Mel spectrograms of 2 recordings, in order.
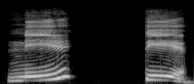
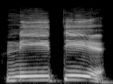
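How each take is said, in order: First: "नीति" split into two long syllables. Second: Said in the usual way. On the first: Shown as a demonstration. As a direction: draw out नी, pause, then ति in "नीति". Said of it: "एक एक अक्षर का उच्चारण". ("नीति" को तोड़कर, नी... ति) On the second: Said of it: "तो मिलके बन जाएगा".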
